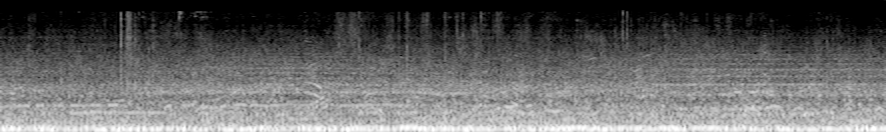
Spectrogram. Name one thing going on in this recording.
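A large outdoor crowd chatters and calls out all around.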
